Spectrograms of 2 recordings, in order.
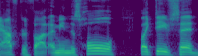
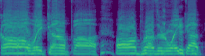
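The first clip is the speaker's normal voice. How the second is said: mock Hulk begging her to wake, a bit higher; hammed-up frantic Hulk; Hulk Hogan pleading; 4 semitones higher, 3 dB louder, slower than usual. Hulk begs Elizabeth to wake, mock pleading. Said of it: "where he's like".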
